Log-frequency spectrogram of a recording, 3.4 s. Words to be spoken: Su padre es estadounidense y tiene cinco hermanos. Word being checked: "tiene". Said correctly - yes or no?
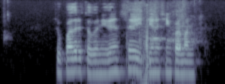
yes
